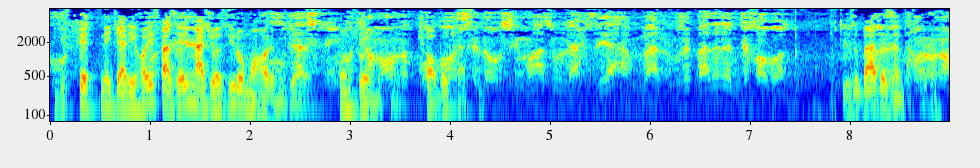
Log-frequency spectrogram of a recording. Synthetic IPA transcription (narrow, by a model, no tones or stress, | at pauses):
miɟefe̞t̪ʰneɟæɾiːɦɒːje̞fæzɒːjemæd͡ʒɒːziːɾomɒɦɒːɾomiːɡɾekʰo̞nt̪ʰɾo̞lmiːkʰoni̥t͡ʃʰɒːbokhæsḭd̪simɒːæzulæhzejeʔævːælruːzebæd̪æzent̪ʰexɒːbɒːt̪ | ɾuːzebæːd̪æze̞nt̪ʰe̞xɒ̰ːbɒ̰ːt̪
